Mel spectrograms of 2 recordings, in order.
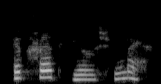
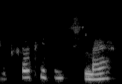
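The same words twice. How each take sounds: First: "het gaat heel slecht" said slowly, word by word; careful slow model for the learner; slow demo. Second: "Het gaat heel slecht" run together smoothly and softer; fluent run. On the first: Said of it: "How can you say it that fast?". (diucapkan pelan kata per kata) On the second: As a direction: say it quick and fluent as practised. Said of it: "dibaca-baca ulang nanti juga lancar lagi". (diucapkan lancar dan lebih cepat) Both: Shown as a demonstration.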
